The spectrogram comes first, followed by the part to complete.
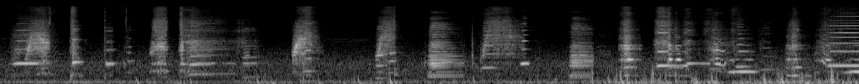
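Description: Free improvisation for concert flute and melodica: sparse, jagged phrases of breathy, noisy air blasts and short pitched notes. In the last couple of seconds the notes become longer and waver in pitch.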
